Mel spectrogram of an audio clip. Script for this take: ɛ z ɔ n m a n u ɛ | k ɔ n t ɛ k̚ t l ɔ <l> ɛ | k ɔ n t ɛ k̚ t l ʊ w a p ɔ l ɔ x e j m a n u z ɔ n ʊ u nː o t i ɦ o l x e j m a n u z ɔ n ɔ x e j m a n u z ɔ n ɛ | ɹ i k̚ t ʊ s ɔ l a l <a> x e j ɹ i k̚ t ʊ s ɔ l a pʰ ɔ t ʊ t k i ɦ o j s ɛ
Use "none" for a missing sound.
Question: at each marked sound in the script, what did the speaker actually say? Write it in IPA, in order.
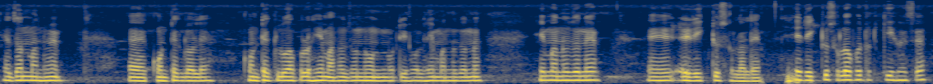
l, ɛ

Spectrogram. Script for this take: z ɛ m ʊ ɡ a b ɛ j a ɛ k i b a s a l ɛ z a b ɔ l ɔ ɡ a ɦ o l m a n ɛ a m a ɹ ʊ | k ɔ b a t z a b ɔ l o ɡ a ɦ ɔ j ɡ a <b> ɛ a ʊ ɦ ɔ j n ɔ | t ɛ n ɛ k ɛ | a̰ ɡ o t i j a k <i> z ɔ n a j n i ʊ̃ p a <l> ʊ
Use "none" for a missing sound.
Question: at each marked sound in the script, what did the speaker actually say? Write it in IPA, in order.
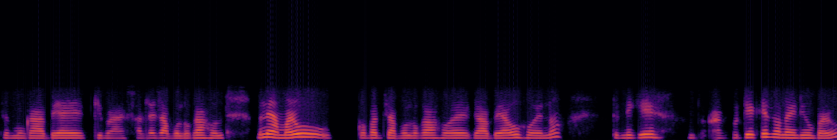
b, ɛ, ɹ

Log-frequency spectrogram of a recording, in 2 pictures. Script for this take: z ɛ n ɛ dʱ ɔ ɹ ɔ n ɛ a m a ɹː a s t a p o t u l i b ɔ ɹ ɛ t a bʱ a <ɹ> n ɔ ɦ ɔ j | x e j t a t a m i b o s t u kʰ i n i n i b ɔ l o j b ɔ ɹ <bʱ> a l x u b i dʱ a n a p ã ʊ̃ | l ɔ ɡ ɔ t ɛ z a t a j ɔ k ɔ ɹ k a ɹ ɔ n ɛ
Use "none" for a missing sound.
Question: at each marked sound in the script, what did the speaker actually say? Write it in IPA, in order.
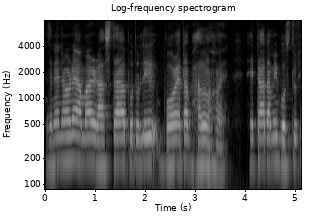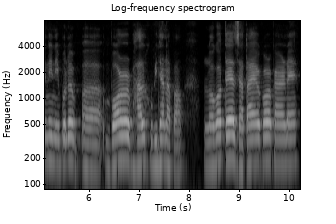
l, bʱ

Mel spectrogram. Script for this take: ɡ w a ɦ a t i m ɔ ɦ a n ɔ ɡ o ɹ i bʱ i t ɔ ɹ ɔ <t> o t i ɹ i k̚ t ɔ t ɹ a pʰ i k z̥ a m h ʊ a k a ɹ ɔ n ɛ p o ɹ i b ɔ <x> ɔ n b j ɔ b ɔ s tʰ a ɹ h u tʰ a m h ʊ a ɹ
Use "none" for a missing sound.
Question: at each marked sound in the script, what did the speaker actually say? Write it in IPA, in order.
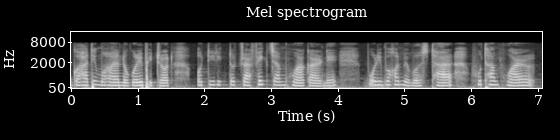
t, x

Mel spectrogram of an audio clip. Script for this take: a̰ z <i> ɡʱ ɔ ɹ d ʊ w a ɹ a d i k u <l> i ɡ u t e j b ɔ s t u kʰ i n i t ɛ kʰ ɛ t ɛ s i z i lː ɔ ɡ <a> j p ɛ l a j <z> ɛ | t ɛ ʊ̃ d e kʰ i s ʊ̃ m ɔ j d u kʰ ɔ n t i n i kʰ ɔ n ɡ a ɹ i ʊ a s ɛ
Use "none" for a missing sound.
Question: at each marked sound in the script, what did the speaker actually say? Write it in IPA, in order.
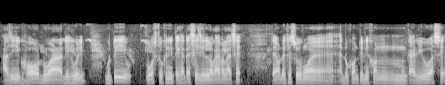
i, ɹ, a, s

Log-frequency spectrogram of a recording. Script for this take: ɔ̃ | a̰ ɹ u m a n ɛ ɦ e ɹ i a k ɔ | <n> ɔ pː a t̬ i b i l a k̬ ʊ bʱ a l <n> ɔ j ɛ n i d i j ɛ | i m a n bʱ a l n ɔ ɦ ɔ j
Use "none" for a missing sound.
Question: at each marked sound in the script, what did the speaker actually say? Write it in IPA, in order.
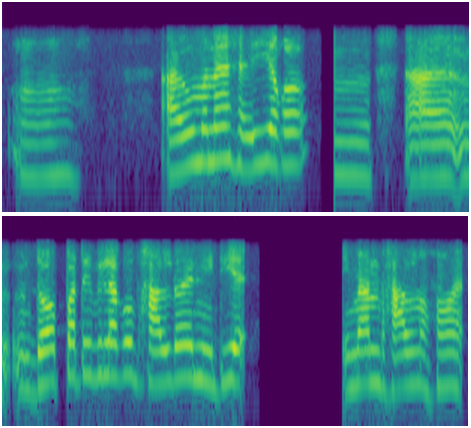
d, d

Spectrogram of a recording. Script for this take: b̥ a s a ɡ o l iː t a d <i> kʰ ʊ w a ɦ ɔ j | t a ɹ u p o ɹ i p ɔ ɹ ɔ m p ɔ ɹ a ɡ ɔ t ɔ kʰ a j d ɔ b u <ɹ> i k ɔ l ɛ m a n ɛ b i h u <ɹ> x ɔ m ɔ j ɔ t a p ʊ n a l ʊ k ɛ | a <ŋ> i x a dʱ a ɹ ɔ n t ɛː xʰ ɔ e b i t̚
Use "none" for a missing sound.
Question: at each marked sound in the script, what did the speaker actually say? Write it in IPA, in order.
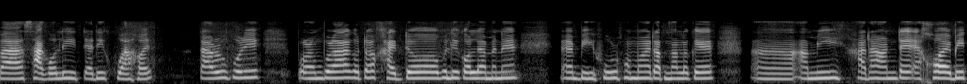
i, l, ɹ, m

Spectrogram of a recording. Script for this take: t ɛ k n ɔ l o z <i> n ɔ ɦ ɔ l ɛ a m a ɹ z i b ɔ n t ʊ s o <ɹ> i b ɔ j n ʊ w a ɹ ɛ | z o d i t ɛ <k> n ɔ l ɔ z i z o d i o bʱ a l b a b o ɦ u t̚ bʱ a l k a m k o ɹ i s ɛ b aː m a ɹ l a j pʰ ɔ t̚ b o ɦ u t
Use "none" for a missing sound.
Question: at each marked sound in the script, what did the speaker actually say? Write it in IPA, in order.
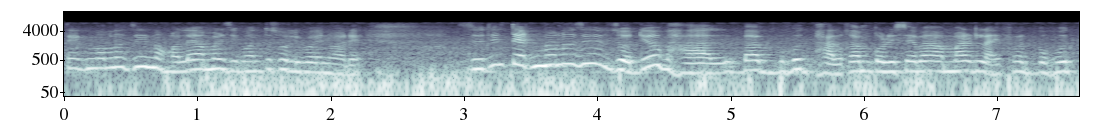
i, l, k

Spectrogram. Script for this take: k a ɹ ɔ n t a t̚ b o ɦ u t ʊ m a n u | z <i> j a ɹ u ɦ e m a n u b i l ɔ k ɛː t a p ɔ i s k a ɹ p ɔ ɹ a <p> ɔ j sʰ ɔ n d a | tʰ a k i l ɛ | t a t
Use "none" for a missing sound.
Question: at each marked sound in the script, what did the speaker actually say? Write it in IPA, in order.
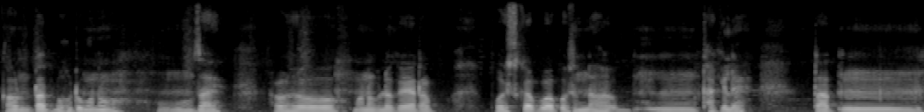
a, p

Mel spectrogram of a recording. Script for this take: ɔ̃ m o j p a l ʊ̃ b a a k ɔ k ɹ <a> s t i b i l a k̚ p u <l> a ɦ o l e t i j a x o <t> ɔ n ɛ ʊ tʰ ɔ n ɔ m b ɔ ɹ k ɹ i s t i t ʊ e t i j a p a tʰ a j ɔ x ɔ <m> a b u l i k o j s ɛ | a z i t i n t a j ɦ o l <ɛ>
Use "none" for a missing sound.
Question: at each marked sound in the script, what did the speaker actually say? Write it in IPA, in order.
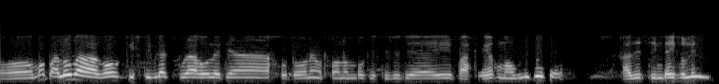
i, ɹ, t, m, i

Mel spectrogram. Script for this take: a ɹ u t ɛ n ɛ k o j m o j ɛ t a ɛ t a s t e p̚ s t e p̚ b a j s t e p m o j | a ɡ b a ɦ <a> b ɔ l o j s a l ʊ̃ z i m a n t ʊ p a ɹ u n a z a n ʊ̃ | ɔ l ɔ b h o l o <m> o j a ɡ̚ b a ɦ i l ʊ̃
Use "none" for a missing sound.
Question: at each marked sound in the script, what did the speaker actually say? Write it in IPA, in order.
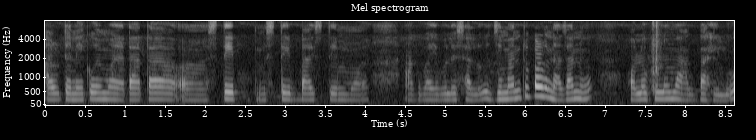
i, m

